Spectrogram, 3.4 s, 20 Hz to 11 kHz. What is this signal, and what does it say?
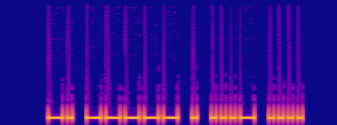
Morse code, heard as a keyed tone, about 25 wpm, 700 Hz. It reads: N0EVH
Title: NA SOTA Chaser Callsigns 25wpm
